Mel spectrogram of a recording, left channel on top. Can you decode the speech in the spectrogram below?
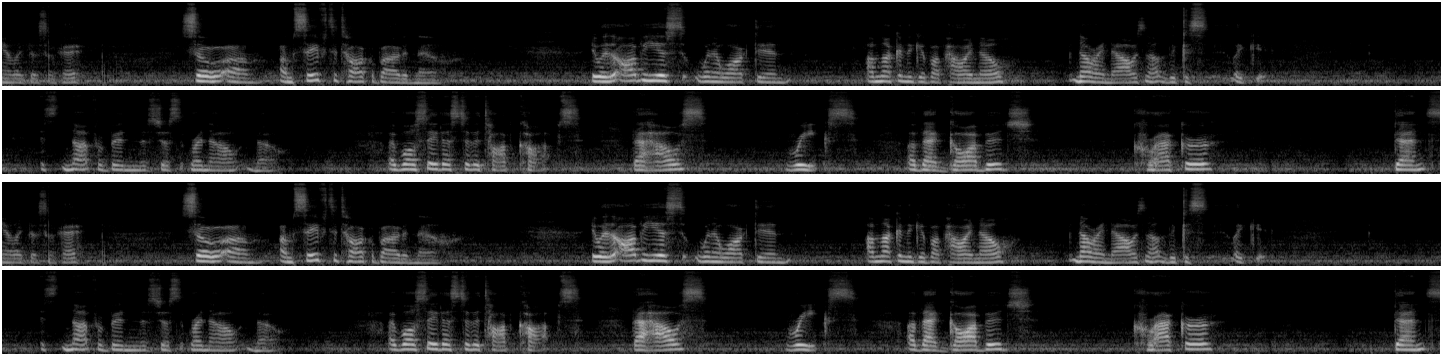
like this, okay? So I'm safe to talk about it now. It was obvious when I walked in. I'm not going to give up how I know. Not right now. It's not like it's not forbidden. It's just right now, no. I will say this to the top cops. The house reeks of that garbage, cracker,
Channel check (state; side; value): normal; both; correlation 0.52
